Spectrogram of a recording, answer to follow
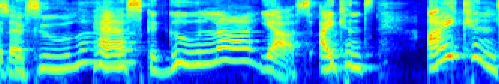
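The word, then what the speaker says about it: Pascagoula: But you will learn to pronounce Pasigula. Pasigula. Mhm. And And you'll learn how to sing it better than read it and say it. Say it. Pasagula. Pasagula.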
